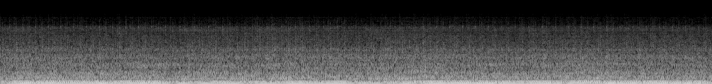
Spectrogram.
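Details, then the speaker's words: 1931 Oldsmobile F31 barn find, first start after clearing a cork chunk, likely from the homemade fuel-bowl gasket, from the fuel-pump valve; steady, even low rumble with no misses or knocks. Normal idle. "well guys I think that's a success here um this thing was a little bit of a challenge but uh we got it figured out"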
